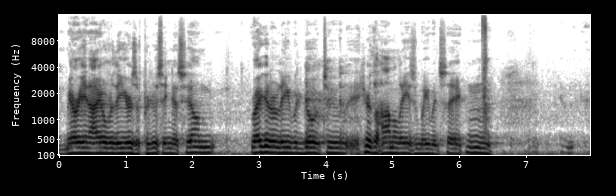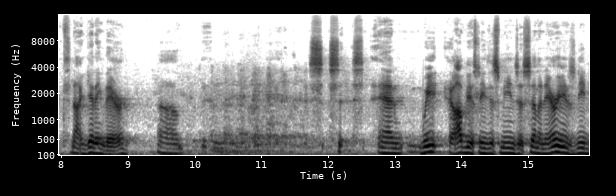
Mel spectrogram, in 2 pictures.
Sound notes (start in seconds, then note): 10.0 audience laughing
